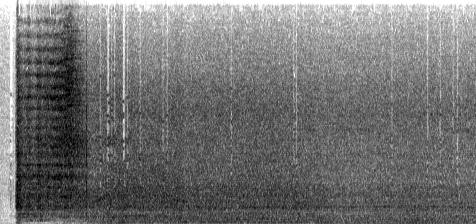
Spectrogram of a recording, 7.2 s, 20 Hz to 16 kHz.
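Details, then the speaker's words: Stock Nissan RB25DET, after fitting a blow-through MAF, with stock exhaust and reworked downpipe; boost gauge reads about 9 at idle. Cranks, catches quickly and settles to a smooth, quiet, steady idle that no longer hunts up and down; normal idle. "Exhaust is quiet, so that's good. All that work on the exhaust, the downpipe, seems to have paid off. It seems to be idling great."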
